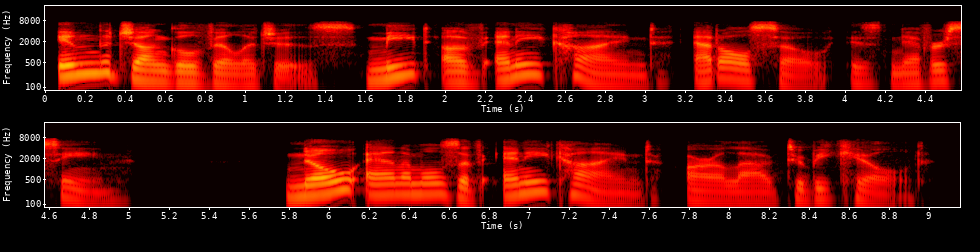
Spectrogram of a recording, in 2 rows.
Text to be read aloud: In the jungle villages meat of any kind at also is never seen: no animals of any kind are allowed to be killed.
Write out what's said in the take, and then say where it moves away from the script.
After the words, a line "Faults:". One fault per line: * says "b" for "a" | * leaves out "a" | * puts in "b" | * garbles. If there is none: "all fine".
In the jungle villages meat of any kind at also is never seen: no animals of any kind are allowed to be killed.
Faults:
all fine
